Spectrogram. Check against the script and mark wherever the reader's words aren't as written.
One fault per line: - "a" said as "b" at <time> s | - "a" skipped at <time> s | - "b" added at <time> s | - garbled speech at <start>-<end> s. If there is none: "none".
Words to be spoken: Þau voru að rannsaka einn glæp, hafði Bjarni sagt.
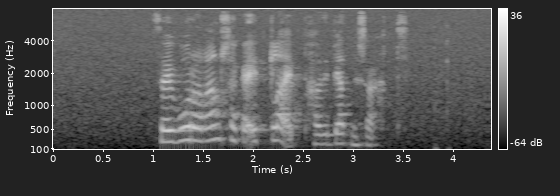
none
